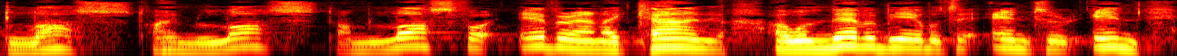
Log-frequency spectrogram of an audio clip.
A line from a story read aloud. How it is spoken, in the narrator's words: I cried out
